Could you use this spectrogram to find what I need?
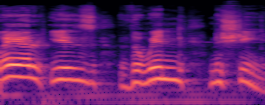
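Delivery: play-acted big booming teacher's voice, drawn out. Speaker retells what their future teacher said, in Rafi Armenian's big booming voice. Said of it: "in his big booming voice".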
